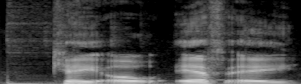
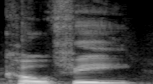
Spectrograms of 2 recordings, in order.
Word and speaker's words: Kofa: podcast I'm your host Kofa k-o-f-a not coffee not Khufu not Kofi or any variation thereof Kofa rhymes with sofa it's phonetic it's only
